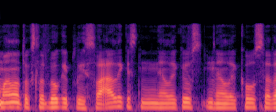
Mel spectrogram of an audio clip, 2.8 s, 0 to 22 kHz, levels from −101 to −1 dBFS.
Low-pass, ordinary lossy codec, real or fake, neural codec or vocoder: 9.9 kHz; Opus, 64 kbps; fake; vocoder, 22.05 kHz, 80 mel bands, WaveNeXt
